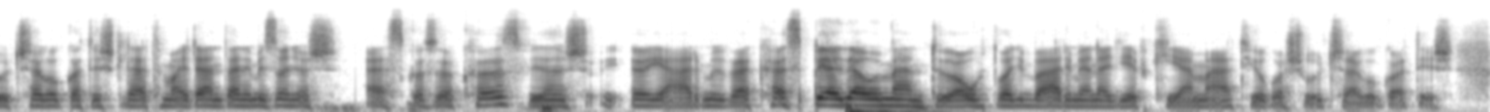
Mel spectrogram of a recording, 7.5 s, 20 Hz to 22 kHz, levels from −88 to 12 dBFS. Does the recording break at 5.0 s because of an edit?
yes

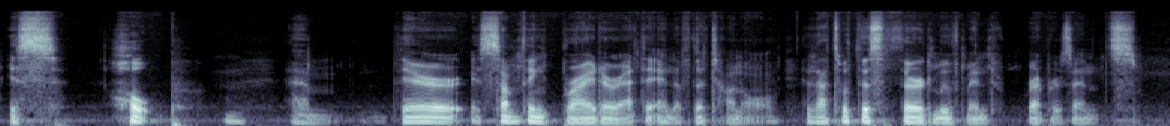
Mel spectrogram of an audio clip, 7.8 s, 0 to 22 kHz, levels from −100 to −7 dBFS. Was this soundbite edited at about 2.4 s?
no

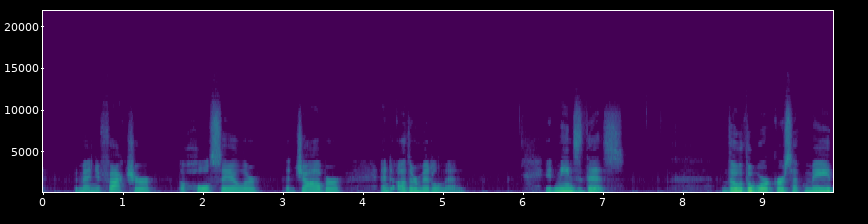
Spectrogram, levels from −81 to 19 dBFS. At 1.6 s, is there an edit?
yes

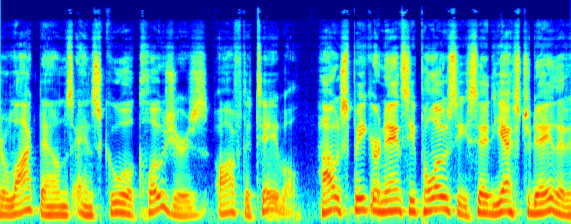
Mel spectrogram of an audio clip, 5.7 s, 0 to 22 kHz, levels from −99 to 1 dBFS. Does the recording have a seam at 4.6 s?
no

